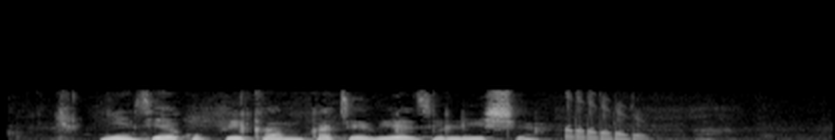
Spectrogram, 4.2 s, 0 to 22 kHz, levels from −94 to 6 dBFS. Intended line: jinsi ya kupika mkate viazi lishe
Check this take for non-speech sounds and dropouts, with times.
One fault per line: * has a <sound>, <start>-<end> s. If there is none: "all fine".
* has a chirp, 2.8-3.3 s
